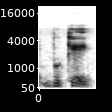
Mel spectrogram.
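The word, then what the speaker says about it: bouquet: बुके की spelling में last में टी भी होता है। राइट? और लेकिन उसको प्रोनाउंस नहीं किया जाता। क्या बोलेंगे? बुके।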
